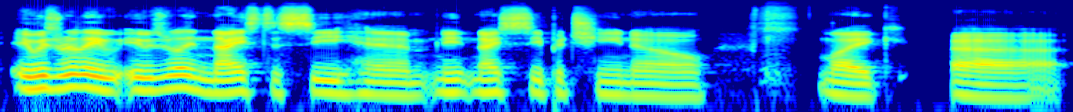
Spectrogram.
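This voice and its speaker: A man's voice: mid-range voice, normal speed, clean tone. A man, a comedian, telling a rambling story in casual chat and acting out the quoted lines.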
